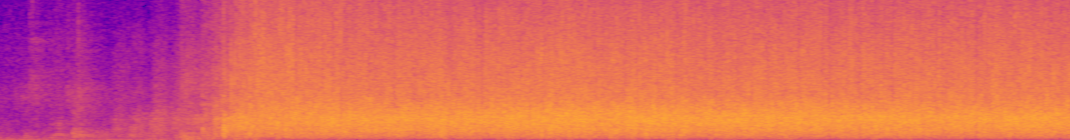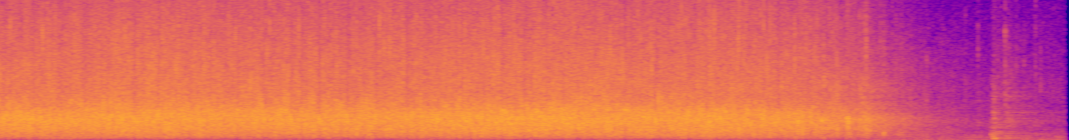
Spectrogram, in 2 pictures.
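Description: Audience applauding: the clapping starts about two seconds in, holds steady, then dies away near the end, followed by a single short knock.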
